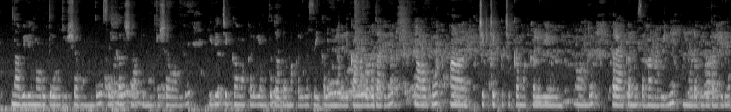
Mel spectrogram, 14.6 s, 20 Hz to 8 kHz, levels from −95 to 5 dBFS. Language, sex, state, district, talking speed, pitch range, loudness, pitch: Kannada, female, Karnataka, Chamarajanagar, 105 wpm, 220-235 Hz, -30 LUFS, 225 Hz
